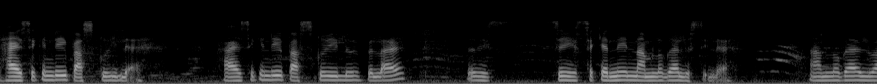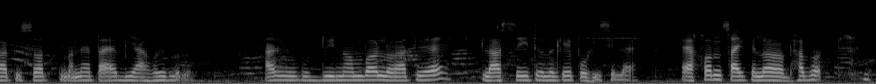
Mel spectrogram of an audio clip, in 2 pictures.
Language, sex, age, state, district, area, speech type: Assamese, female, 30-45, Assam, Nagaon, rural, spontaneous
